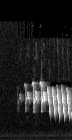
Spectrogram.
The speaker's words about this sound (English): There, this warbler's coming right up to me. So this one's right above me, a few feet away.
